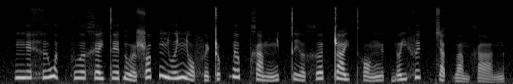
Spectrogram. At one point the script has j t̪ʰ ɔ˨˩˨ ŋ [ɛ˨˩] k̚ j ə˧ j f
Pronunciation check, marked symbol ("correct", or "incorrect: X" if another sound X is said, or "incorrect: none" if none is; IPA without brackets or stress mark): correct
